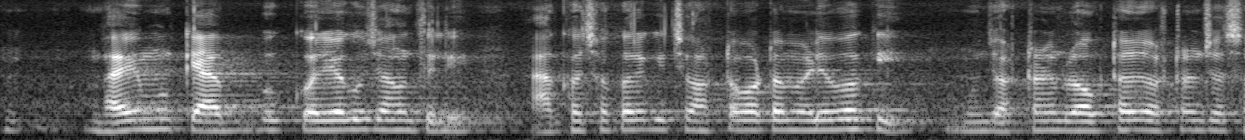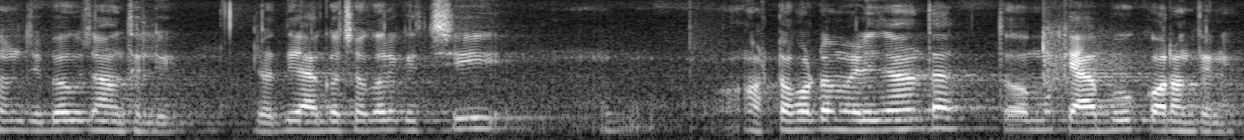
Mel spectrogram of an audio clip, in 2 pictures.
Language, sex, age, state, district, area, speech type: Odia, male, 18-30, Odisha, Khordha, rural, spontaneous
